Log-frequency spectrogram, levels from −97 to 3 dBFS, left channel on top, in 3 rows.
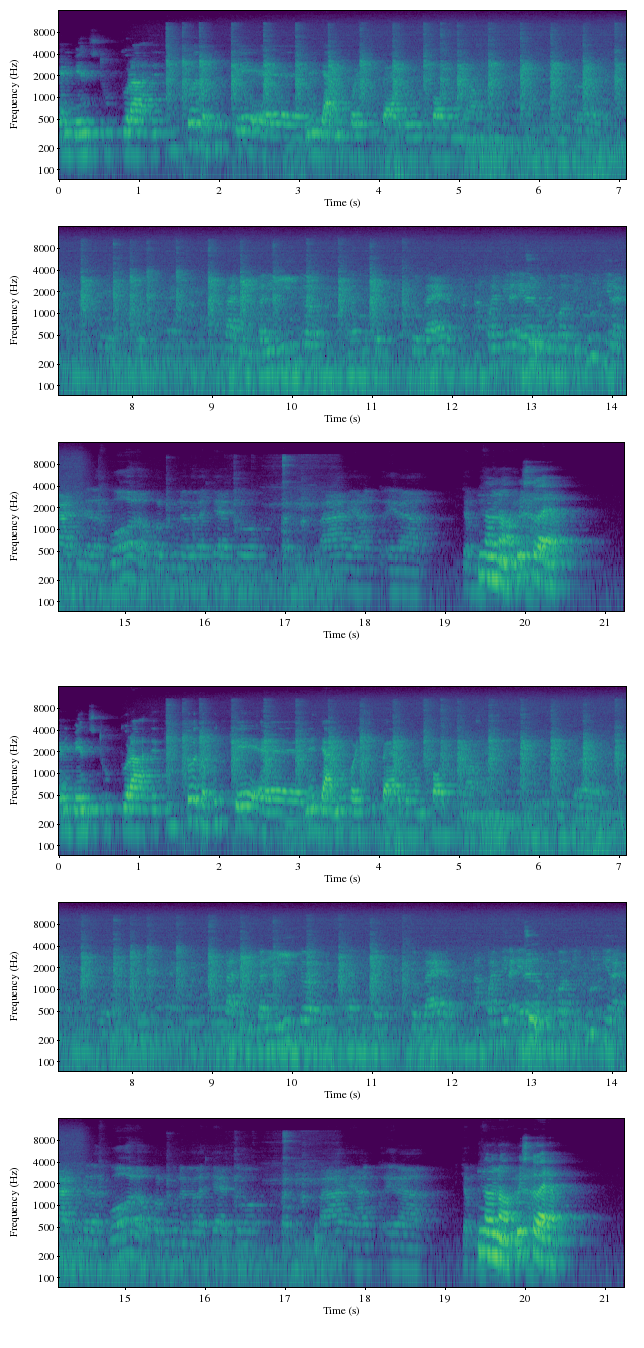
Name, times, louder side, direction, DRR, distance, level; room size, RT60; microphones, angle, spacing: voice 1, 0.0-5.8 13.0-13.1 19.4-20.4, right 4 dB, 45° right, 4 dB, 0.3 m, -30 dB
sound 1, 1.0-14.5, right 1 dB, 15° right, 1.0 m, -47 dB
sound 2, 1.3-7.1 7.4-8.7 8.9-9.9 10.2-11.5, equal, 10° left, 0.9 m, -37 dB
sound 3, 5.0-17.7, left 1 dB, 30° left, 0.6 m, -50 dB
voice 2, 5.0-7.3 7.5-8.5 9.2-10.3 10.6-11.2 11.5-12.0 12.3-16.6 16.9-18.7 19.2-20.3, right 1 dB, 80° right, -6 dB, 0.7 m, -42 dB
2.3 x 2.2 x 2.6 m, 0.81 s
head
